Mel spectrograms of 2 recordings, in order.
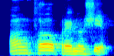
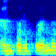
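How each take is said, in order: First: The first syllable is nasal with rounded lips. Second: The first syllable is plain, not nasal or rounded. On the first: The speaker calls it right. "Yang benar itu onto. Jadi agak-agak monyong dikit tuh mulutnya itu, agak-agak sengau ya" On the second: The speaker calls it wrong. "Jadi bukan entrepreneur ya"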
